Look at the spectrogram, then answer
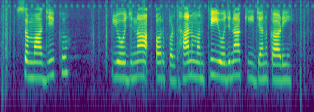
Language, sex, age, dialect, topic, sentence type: Magahi, female, 18-24, Central/Standard, banking, question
